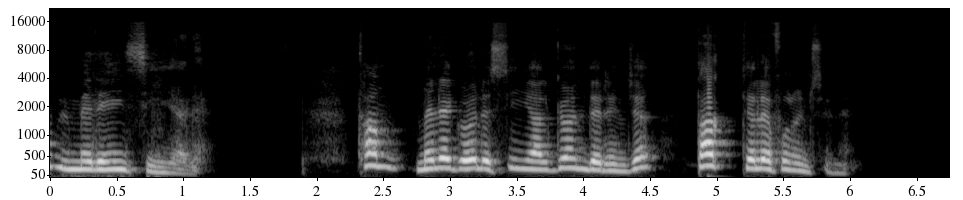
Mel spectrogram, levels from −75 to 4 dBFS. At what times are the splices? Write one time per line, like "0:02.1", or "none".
0:05.7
